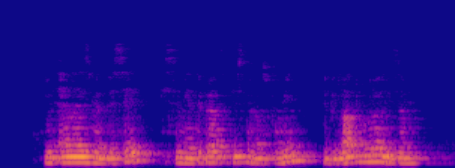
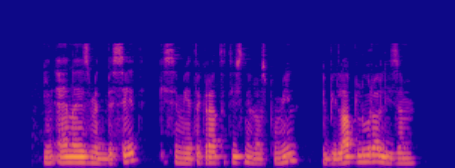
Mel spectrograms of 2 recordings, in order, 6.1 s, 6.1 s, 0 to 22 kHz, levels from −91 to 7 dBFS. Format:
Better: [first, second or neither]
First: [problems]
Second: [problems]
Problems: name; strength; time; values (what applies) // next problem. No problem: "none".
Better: second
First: room echo; dies away in 0.9 s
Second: none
